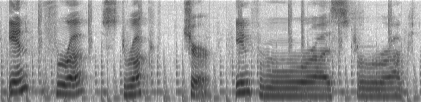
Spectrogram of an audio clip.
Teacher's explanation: Infrastructure, primary stress on the first syllable and then a lot of reduced syllables.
